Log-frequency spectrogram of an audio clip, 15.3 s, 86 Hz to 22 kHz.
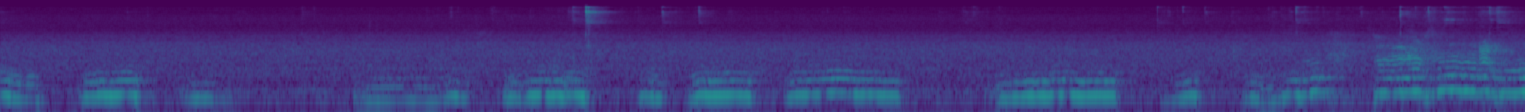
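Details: Two Maltese dogs, Sunny and Moony, 17 months old, playing indoors: drawn-out harmonic whines and grumbling moans come in short arched bursts about once a second, with a brief higher, rising cluster of yips near the end.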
